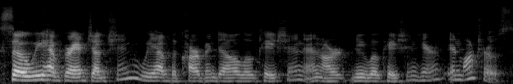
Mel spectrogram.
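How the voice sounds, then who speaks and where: A woman with a Texan accent talks at a fairly quick pace and fairly low pitch. Her pitch varies in an ordinary way, and her loudness swings widely. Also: hardly any pauses. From Texas. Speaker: business manager. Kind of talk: interview.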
